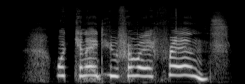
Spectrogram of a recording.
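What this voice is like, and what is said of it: Squeaky little mouse queen voice. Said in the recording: “in her squeaky little voice”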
